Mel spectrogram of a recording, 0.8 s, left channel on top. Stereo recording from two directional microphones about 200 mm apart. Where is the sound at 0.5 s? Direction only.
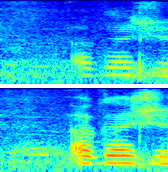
30° right (ahead or behind).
